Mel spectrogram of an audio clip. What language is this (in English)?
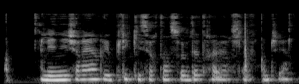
French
